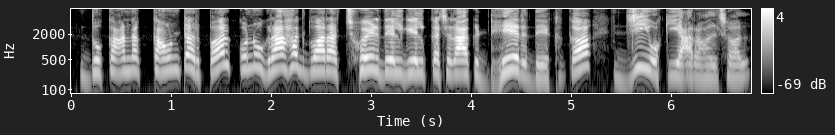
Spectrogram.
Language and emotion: Maithili, disgusted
